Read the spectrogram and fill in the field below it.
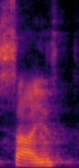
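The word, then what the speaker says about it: science: सी आपका साइलेंट रहेगा यस के बाद जो सी आता है साइलेंट होता है जैसे ए सेंट एक्सेंट साइंस टीचर्स में आपको दिखाई दे रहा है उसे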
